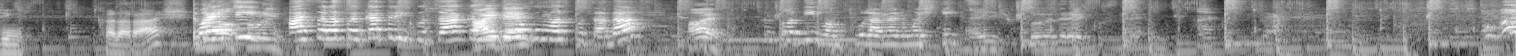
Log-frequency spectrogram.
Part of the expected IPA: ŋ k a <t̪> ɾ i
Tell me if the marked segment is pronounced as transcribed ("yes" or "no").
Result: yes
